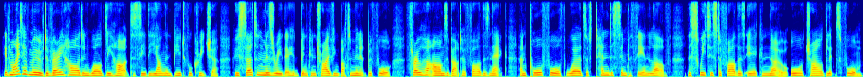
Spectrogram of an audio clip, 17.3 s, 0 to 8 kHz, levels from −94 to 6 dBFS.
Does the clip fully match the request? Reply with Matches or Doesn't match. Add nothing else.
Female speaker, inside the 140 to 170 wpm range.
Doesn't match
